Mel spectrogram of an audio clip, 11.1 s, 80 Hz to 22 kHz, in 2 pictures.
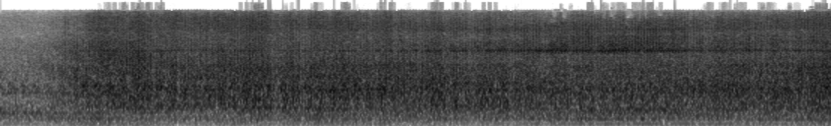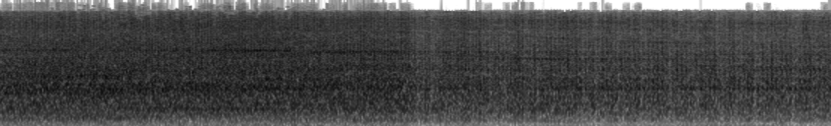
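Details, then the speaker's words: DT-75M tractor diesel, about 20 hours after overhaul, oil pressure somewhat high: steady knock about four per second at idle, inaudible at high revs; owner suspects connecting-rod bearing or piston, upper or lower rod end, possibly stretched rods. "На больших оборотах так не прослушивается. А вот дальше отходишь, да, на малых, и слышно его."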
